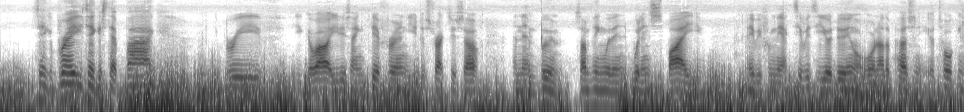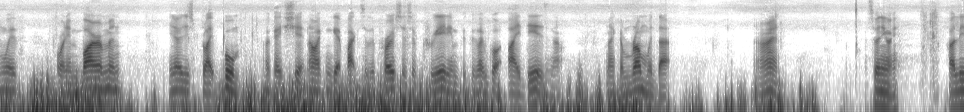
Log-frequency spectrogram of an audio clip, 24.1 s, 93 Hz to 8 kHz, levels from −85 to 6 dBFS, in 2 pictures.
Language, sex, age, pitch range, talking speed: English, male, 20-39, 85-105 Hz, 185 wpm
